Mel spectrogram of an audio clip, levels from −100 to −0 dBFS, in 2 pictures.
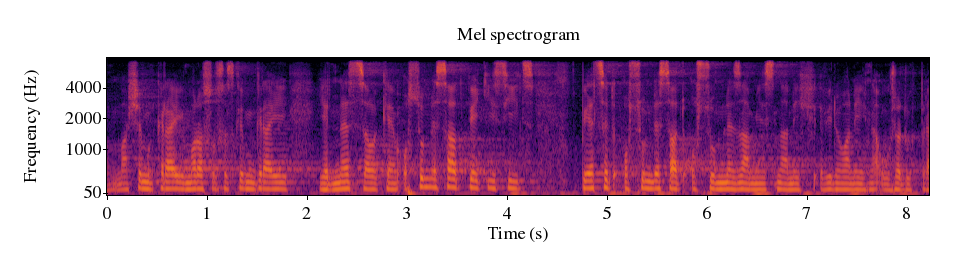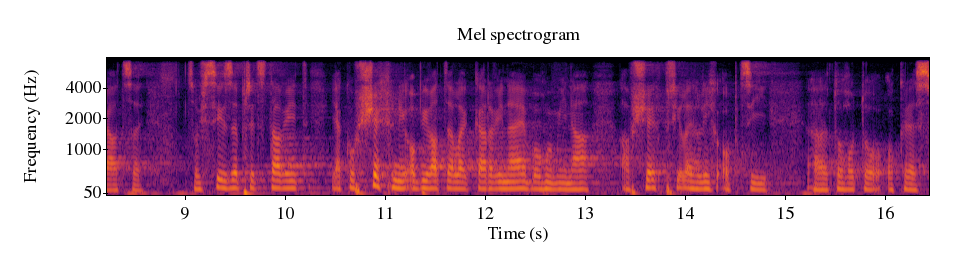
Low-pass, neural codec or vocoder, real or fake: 7.2 kHz; none; real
